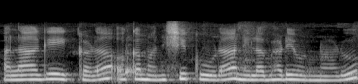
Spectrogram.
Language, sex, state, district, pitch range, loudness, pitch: Telugu, female, Andhra Pradesh, Sri Satya Sai, 210-240 Hz, -15 LUFS, 220 Hz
